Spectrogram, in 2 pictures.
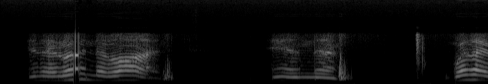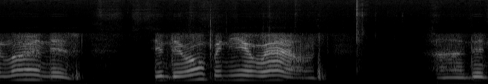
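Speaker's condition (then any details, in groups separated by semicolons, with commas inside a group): ALS; progressive weakness, wheelchair user; weaker hands and arms, uses Dragon speech-to-text software to write; voice getting softer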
